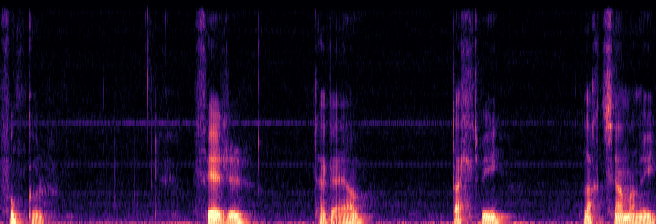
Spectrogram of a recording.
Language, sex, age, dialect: Faroese, male, 15-35, Suðurstreymoy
